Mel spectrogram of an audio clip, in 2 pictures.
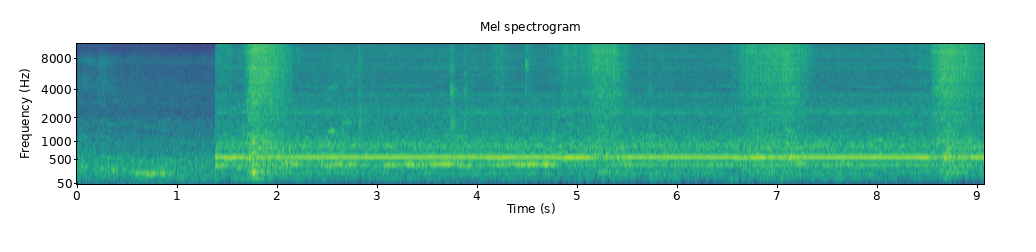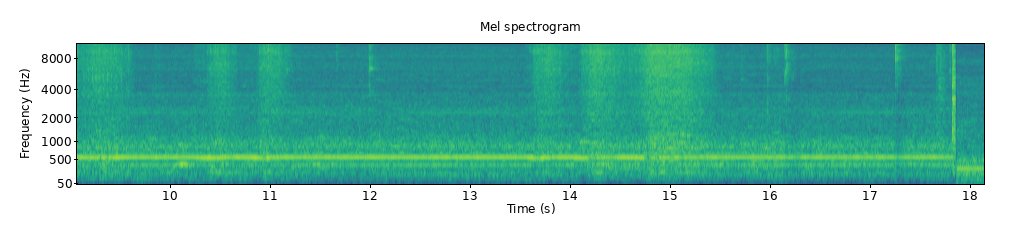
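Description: A sewing machine stitches the back seam of a T-shirt made from a converted chudidar, running as a steady whirring hum with a tonal whine after a brief start, interrupted by faint clicks; no talking.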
